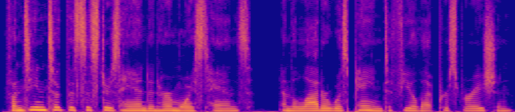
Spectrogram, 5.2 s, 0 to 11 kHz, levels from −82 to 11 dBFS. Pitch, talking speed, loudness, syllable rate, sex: 200 Hz, 210 wpm, -19 LUFS, 5.4 syllables/s, female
